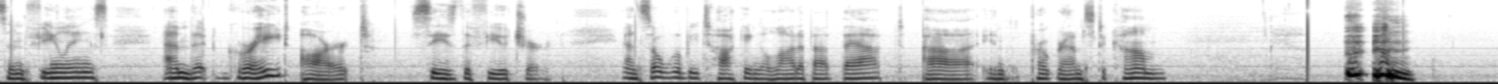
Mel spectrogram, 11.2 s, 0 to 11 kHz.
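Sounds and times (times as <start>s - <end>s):
speech: 0.0s - 8.8s, 10.1s - 10.7s
throat-clearing cough: 10.1s - 10.6s.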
